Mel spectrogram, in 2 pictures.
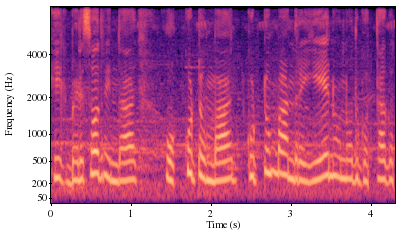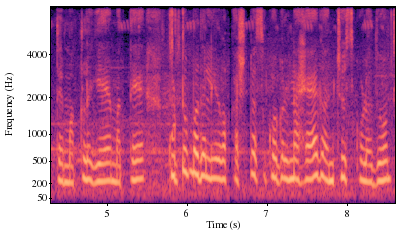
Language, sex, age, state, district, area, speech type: Kannada, female, 30-45, Karnataka, Bangalore Urban, urban, spontaneous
